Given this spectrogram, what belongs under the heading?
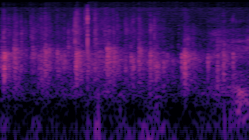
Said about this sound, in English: Big round of applause, please.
